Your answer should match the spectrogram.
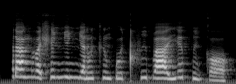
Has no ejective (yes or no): yes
